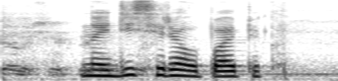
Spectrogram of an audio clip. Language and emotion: Russian, neutral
